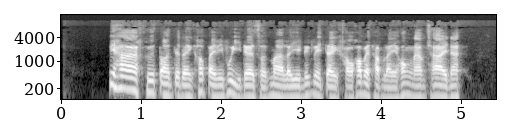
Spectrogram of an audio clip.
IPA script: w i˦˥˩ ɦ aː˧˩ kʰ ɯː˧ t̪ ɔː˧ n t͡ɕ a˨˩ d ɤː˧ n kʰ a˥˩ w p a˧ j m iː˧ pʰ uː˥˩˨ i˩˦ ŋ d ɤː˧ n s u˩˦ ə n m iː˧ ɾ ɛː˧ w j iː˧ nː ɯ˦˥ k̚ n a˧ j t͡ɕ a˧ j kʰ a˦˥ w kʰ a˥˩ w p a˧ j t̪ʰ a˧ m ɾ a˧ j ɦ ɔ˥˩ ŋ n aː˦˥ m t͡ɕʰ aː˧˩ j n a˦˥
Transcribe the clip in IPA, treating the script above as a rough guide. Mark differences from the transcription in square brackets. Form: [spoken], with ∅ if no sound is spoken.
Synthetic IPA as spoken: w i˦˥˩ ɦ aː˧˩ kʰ ɯː˧ t̪ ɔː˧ n t͡ɕ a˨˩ d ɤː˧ n kʰ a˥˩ w p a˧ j m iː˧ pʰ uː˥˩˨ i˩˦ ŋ d ɤː˧ n s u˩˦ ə n m [aː˧] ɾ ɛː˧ w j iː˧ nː ɯ˦˥ k̚ n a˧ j t͡ɕ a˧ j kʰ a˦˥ w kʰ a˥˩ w p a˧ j t̪ʰ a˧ m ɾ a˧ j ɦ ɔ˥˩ ŋ n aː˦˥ m t͡ɕʰ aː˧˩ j n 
